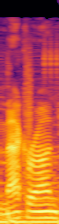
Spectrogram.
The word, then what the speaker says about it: macaron: on the world's biggest macaron macaroon how we're going to pronounce it macaron challenge so these are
